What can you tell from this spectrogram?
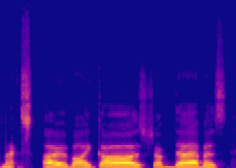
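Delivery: slow, drawn-out imitation of a nervous Michael; a touch of fake nerves, stretching the words out; mock nervous quote. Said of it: "Michael says".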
